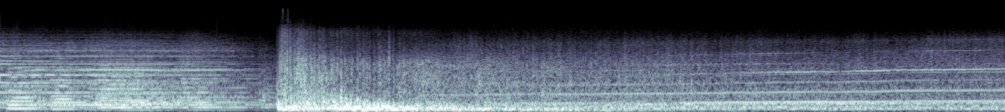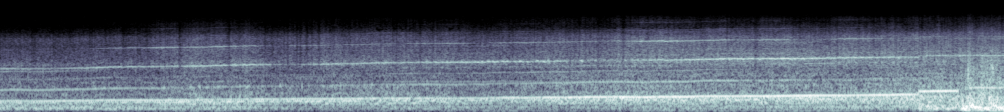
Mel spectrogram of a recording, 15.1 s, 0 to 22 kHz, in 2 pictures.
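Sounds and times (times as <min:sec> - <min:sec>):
brass chord: 0:00.0 - 0:02.1
rocket engine roaring: 0:02.1 - 0:15.0
rising whine: 0:03.8 - 0:15.0.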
